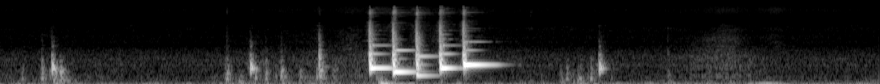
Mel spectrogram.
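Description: A short electronic notification jingle about two seconds in: about five quick stepped notes going down and up, ending on a briefly held higher note. A few faint taps come before and after it.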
